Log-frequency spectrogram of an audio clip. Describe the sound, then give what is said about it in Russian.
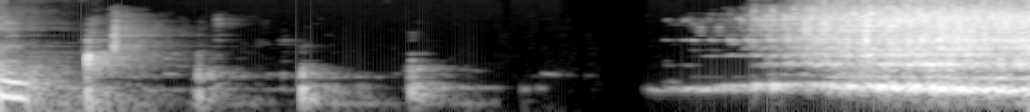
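After a few short vocal sounds, water gushes loudly and steadily from a barrel into a tin watering can, a broad splashing rush that swells and keeps running to the end. “Вода лилась из бочки в жестяную лейку с таким славным шумом, будто это был маленький водопад.”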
